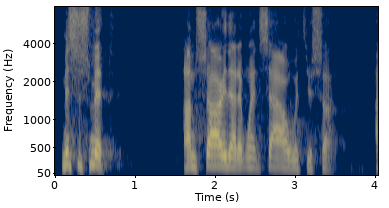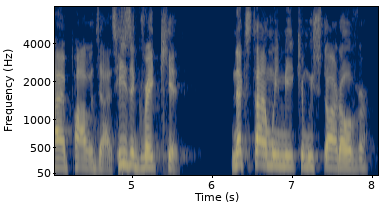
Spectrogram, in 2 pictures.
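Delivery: a touch of sincere apology; gentle apology letter. Retold or imitated. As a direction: read the apology kindly. Letter to parent read out.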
